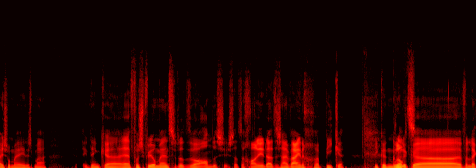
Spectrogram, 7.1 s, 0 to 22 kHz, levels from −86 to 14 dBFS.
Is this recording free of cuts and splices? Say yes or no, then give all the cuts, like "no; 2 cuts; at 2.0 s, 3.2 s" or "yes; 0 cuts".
yes; 0 cuts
